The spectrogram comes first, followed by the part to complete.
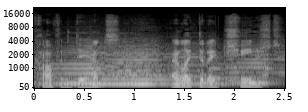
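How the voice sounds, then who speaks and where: A gaming video host gives casual, understated let's play commentary, musing aloud as he plays. His medium-pitched voice has a measured pace, with game music playing behind it.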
